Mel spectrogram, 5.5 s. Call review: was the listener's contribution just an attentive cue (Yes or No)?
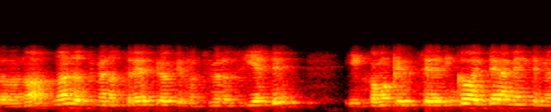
Yes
